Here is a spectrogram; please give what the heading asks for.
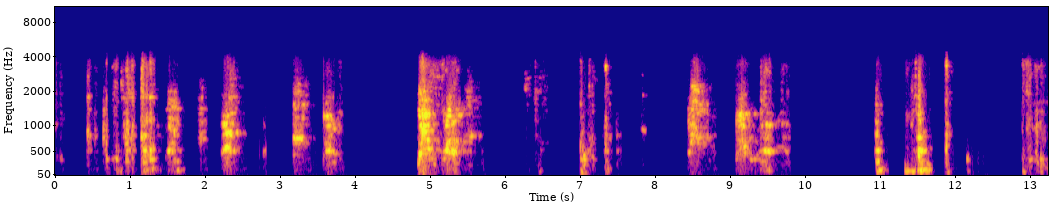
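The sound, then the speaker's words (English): A dog barking loudly in many short, irregular bursts separated by brief quiet gaps. “that dog barking in my ear was extremely loud.”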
